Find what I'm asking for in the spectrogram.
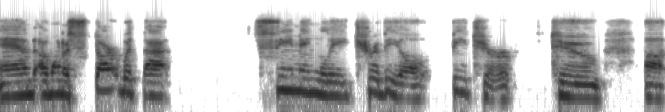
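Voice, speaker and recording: A man talks at a fairly slow pace with a fairly high pitch. His voice is somewhat breathy, with ordinary pitch variation. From Quebec, Montreal. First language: French. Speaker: college professor. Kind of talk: lecture.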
